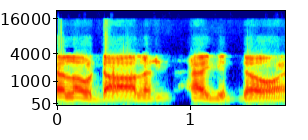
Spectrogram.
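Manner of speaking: put-on deep Southern accent. Imitating how people talk further south: Gone with the Wind Southern accent. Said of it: "it's like that Gone with the Wind".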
